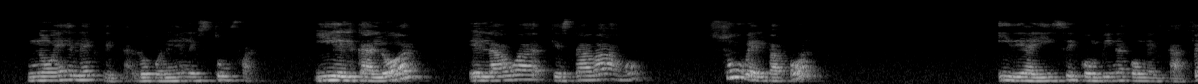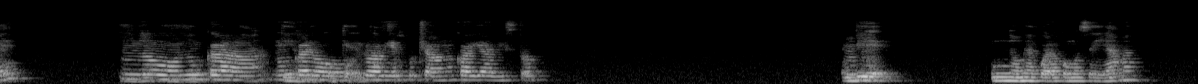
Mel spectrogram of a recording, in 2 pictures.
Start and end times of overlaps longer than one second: 13.2-16.0

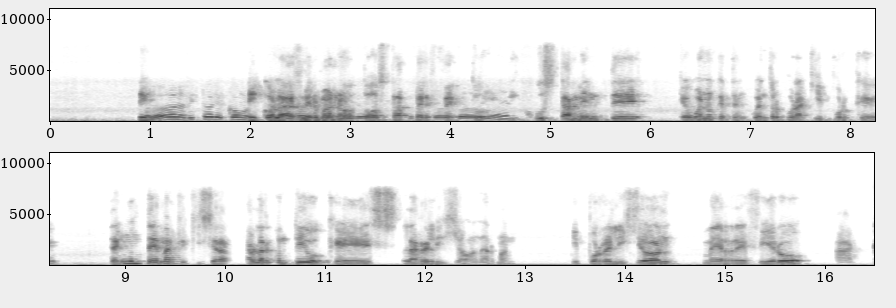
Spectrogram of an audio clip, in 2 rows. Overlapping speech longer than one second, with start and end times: 2.0-4.7

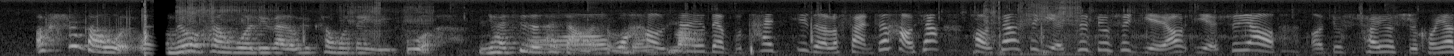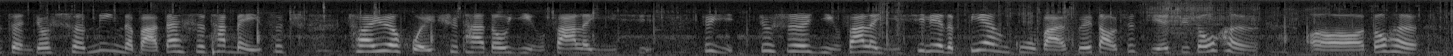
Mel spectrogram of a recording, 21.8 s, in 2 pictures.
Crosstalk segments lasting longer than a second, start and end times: 3.9-5.3

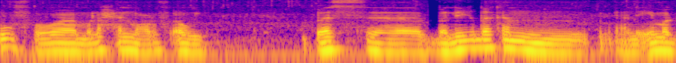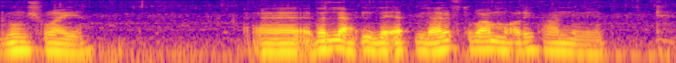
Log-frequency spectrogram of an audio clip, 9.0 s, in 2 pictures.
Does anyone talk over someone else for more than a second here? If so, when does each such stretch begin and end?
none

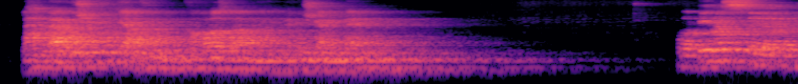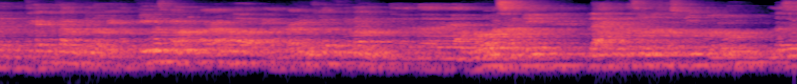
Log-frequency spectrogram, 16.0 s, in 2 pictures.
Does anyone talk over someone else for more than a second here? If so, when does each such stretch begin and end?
none

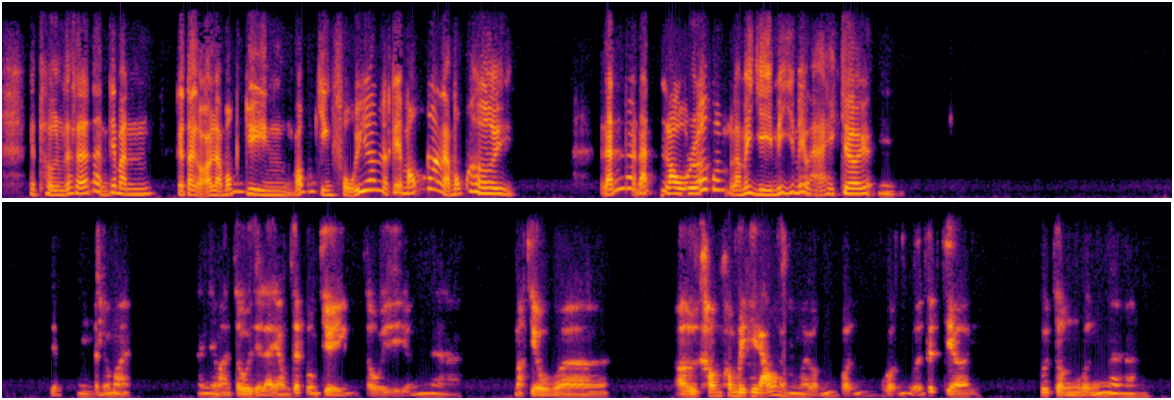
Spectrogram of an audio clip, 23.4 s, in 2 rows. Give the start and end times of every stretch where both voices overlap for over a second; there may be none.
none

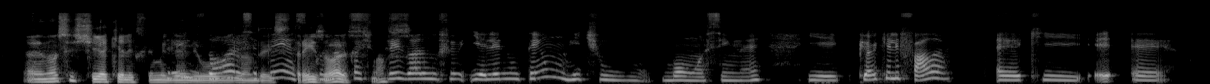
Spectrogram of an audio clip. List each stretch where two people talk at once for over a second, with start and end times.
1.7-4.1

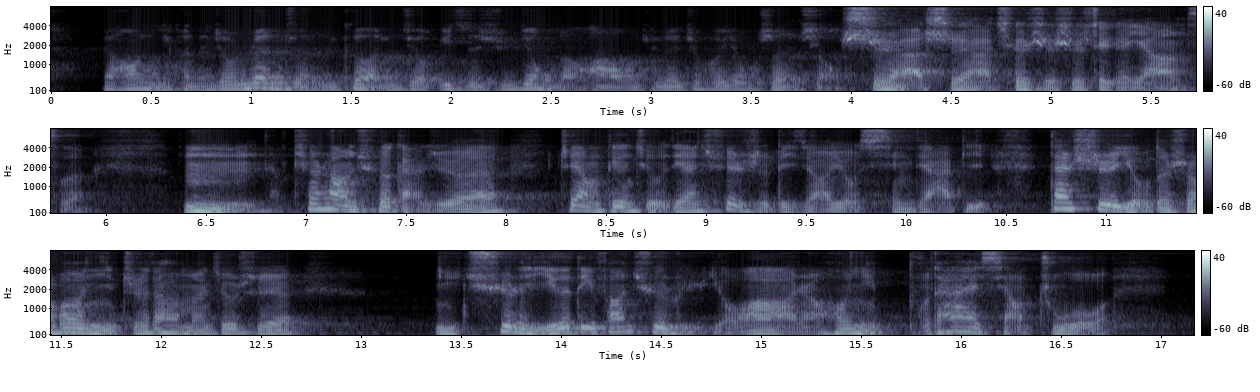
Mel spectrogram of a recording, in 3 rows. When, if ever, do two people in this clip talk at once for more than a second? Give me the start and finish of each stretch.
none

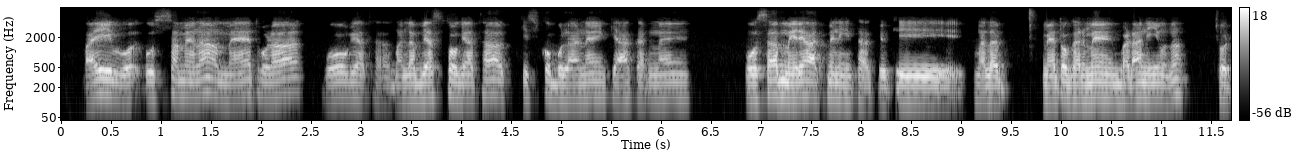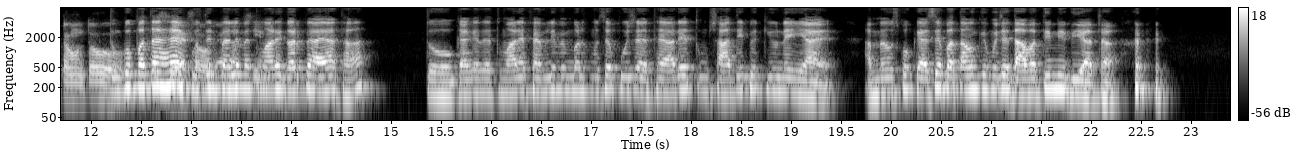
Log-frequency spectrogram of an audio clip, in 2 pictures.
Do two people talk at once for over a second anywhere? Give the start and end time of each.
12.2-13.8

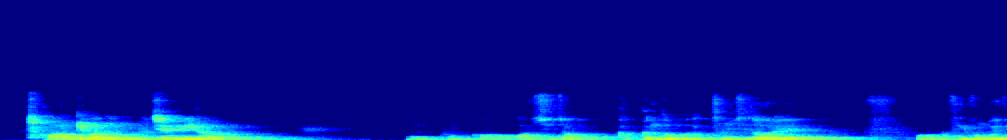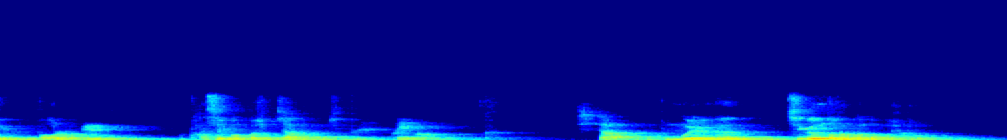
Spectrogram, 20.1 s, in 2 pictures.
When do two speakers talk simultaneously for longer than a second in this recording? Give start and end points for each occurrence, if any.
none

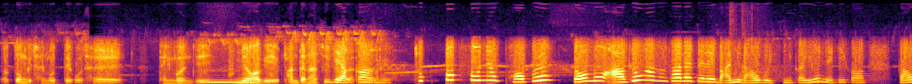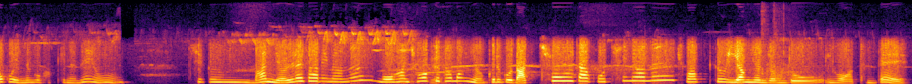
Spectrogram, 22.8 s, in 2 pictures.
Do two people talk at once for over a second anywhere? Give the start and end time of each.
2.5-4.9

